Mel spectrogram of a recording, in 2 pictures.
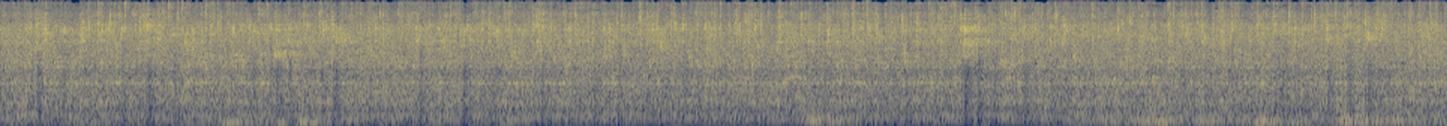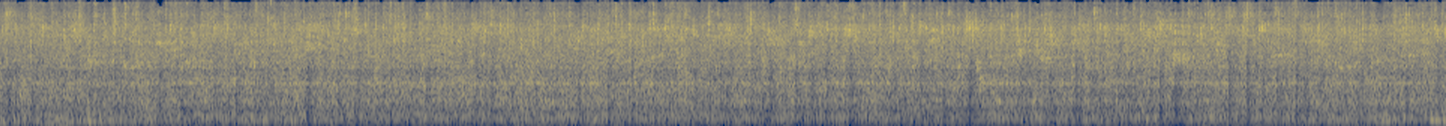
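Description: Steady rushing, water-like noise, the sound played for a stage dance, with faint low thuds now and then.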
